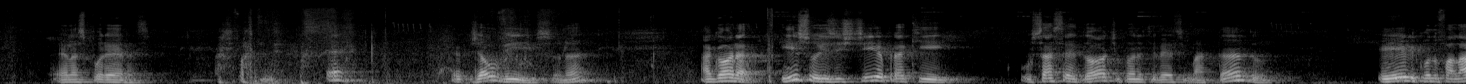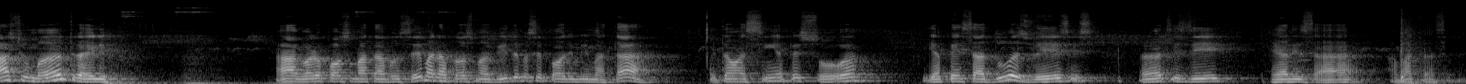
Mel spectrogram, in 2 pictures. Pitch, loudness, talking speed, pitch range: 125 Hz, -29 LUFS, 105 wpm, 110-145 Hz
